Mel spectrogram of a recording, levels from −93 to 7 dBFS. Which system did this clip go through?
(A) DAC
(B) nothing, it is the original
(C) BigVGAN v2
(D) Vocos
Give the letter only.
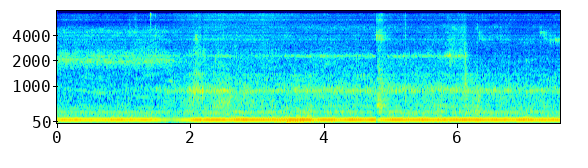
A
